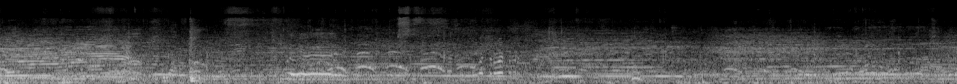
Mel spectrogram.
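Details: Fat cattle (sapi lemu) call in a crowded setting: brief wavering moos rise and fall among overlapping voices and a constant low rumble.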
